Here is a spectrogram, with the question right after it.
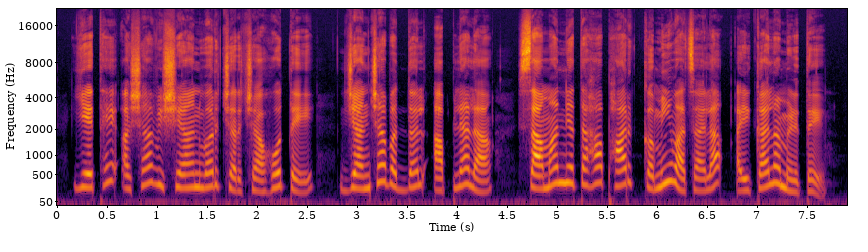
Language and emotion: Marathi, neutral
